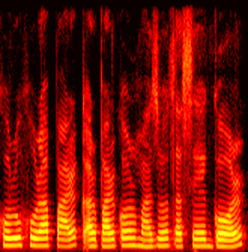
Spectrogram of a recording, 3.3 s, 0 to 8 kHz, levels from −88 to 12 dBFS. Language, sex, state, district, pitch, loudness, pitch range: Assamese, female, Assam, Sonitpur, 215 Hz, -16 LUFS, 205-230 Hz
